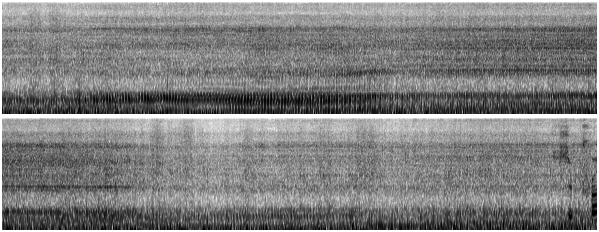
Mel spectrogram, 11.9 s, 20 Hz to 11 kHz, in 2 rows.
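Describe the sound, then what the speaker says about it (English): A Yamaha Tenere 700 motorcycle fitted with an aftermarket exhaust drones steadily while ridden two-up, its engine note rising and settling under constant loud wind rush, close to the rider. "I've noticed no real difference since installing the exhaust"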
